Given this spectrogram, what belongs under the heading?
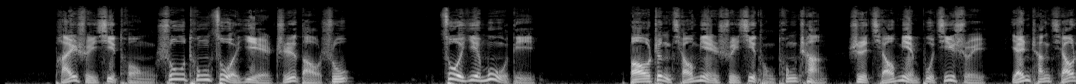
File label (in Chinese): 国语男声配音 课件; 排水系统疏通作业指导书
